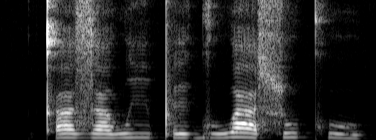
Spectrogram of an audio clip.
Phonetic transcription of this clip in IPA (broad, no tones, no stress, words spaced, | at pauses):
kʼazawi pʼeɡuwa ɬukʰu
